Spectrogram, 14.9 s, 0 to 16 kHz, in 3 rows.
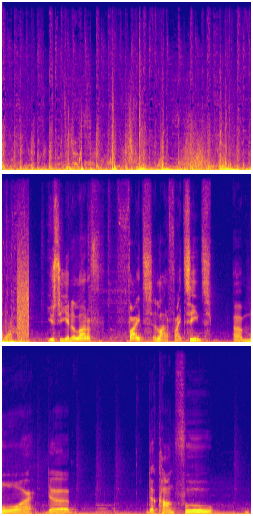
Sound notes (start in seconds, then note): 2.1 thuds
